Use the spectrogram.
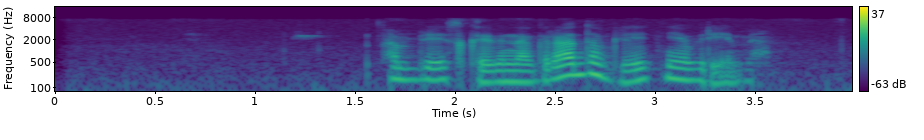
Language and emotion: Russian, neutral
